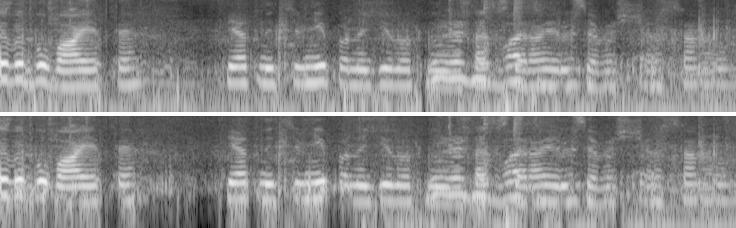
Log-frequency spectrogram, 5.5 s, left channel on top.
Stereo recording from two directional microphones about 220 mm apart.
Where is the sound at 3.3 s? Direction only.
15° left (ahead or behind).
